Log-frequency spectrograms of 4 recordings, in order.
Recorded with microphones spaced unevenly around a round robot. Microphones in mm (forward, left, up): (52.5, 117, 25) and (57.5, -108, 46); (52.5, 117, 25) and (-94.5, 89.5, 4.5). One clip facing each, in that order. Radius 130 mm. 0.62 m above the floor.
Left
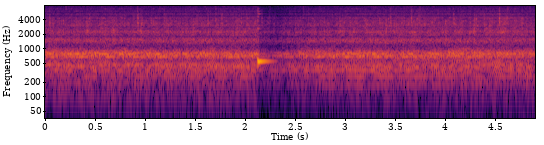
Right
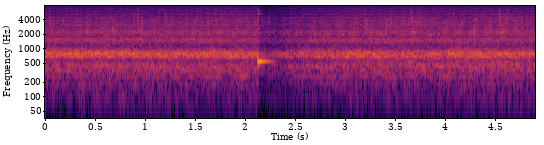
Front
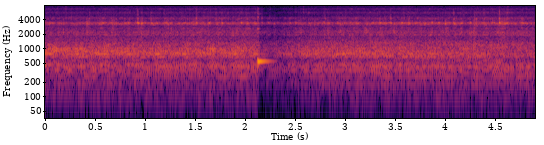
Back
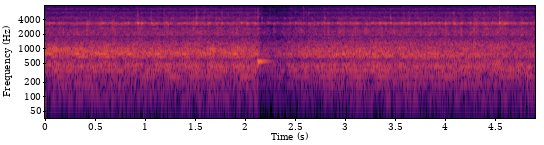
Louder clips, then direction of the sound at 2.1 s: Left 4 dB, front 8 dB; 20° left.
